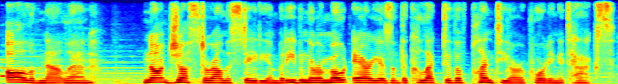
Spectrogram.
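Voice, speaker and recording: A woman playing a grave, commanding leader of warriors in a video game, measured and authoritative. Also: lowish voice, flat delivery, close to an everyday voice. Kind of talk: English video game voice acting. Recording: game music behind the voice.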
